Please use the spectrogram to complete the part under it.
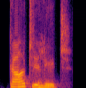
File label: "cartilage", Indian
